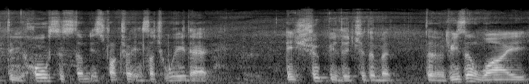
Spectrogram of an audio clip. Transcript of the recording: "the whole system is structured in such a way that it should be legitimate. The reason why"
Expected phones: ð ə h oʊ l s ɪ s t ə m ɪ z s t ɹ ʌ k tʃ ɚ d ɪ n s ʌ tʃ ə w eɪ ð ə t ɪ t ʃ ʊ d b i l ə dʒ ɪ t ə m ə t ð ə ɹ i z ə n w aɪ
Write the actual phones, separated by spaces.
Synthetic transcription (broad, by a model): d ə h oʊ l s ɪ s t ə m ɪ s t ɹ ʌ k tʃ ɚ ɪ n s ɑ tʃ ə w eɪ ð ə t ɪ t ʃ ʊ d b i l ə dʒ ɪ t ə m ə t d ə ɹ i z ə n w aɪ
